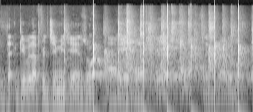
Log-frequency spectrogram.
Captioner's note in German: applaus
